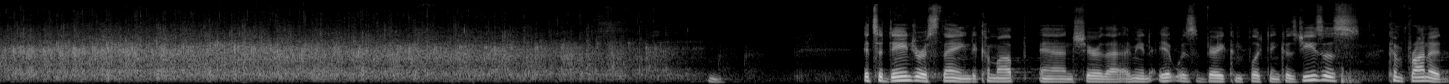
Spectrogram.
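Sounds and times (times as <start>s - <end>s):
audience applauding: 0.0s - 7.2s
speech: 7.1s - 7.3s, 8.6s - 14.4s.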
